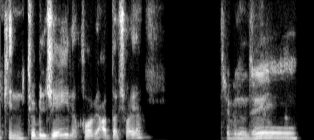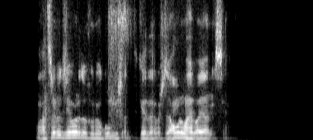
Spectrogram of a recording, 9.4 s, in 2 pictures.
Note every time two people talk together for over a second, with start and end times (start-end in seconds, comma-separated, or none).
none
